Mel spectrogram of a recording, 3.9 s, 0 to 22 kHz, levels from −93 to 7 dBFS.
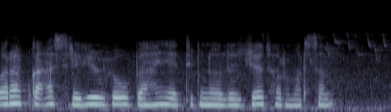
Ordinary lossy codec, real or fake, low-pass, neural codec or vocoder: none; real; 7.2 kHz; none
